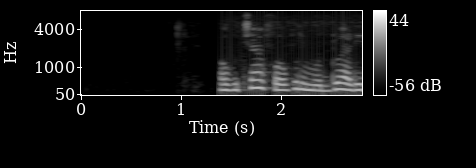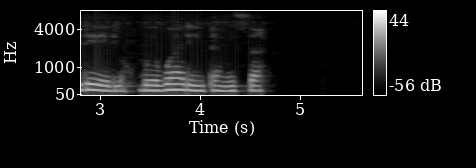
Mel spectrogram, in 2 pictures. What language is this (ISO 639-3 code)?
lug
